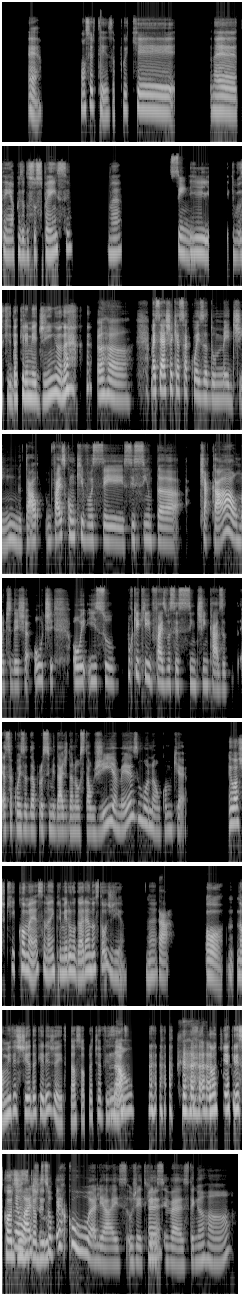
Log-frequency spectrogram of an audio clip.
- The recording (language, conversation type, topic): Portuguese, podcast, Me conta, qual série é seu refúgio quando tudo aperta?
- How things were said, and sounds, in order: laugh; laugh; other background noise; laugh; in English: "cool"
